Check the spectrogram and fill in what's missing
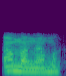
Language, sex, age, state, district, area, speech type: Tamil, female, 45-60, Tamil Nadu, Erode, rural, conversation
